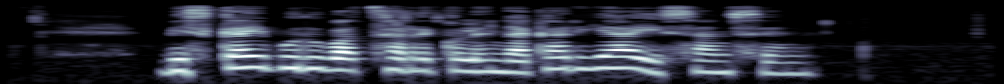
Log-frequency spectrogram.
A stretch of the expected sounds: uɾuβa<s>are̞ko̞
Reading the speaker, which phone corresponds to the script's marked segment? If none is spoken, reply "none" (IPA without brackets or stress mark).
t͡s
